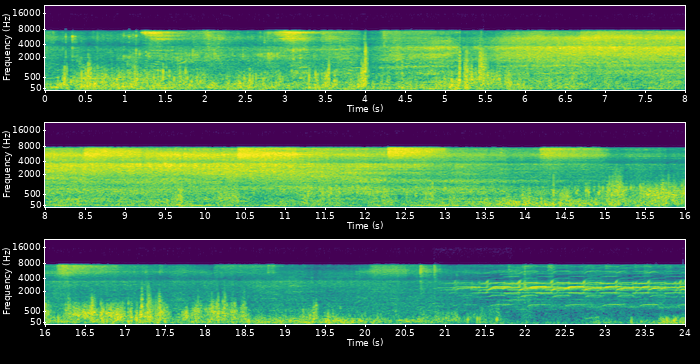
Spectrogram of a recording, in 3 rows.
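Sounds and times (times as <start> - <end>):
diesel train engines rumbling: 0.0 - 24.0.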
